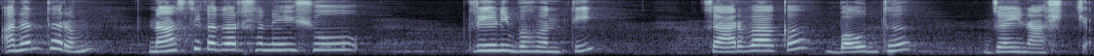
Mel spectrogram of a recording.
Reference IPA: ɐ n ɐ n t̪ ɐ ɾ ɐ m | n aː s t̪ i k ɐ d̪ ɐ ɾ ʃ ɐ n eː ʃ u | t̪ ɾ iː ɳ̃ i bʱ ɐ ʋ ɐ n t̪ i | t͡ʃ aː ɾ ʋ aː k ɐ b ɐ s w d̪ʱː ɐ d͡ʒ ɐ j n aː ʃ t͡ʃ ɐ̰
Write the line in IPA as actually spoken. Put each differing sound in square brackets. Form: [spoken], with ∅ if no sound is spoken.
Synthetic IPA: ɐ n ɐ n t̪ ɐ ɾ ɐ m | n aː s t̪ i k ɐ d̪ ɐ ɾ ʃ ɐ n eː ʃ u | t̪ ɾ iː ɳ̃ i bʱ ɐ ʋ ɐ n t̪ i | t͡ʃ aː ɾ ʋ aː k ɐ b ɐ [∅] w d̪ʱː ɐ d͡ʒ ɐ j n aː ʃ t͡ʃ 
